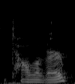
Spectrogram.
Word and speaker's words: Taliaferro: While the name is actually pronounced Tolliver, it is spelled Taliaferro, which is one of those Civil War tidbits there.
